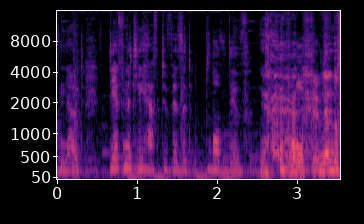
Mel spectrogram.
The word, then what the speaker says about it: Plovdiv: you're Plovdiv, you've got to say it like that.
